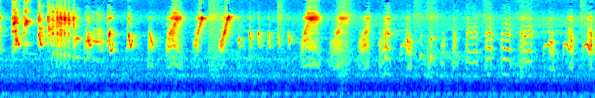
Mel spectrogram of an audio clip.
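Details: Long-tailed shrike in energetic song, used to coax a lazy shrike into singing: a long rapid stream of scratchy chattering, clicks and sharp high chirps in uneven bursts, over a faint low hum.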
